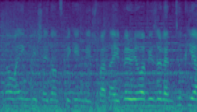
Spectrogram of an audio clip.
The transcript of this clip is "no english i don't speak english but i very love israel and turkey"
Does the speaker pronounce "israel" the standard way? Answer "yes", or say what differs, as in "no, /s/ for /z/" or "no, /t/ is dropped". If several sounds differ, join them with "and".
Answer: no, /ɹ/ is dropped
